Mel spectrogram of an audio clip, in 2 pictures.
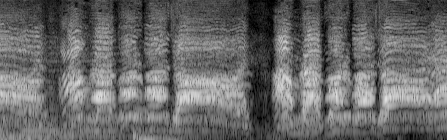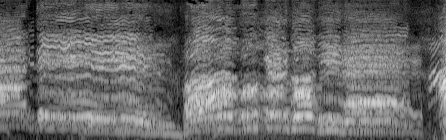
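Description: A group of women singing and shouting a team chant together, loudly and in phrases broken by short pauses.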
